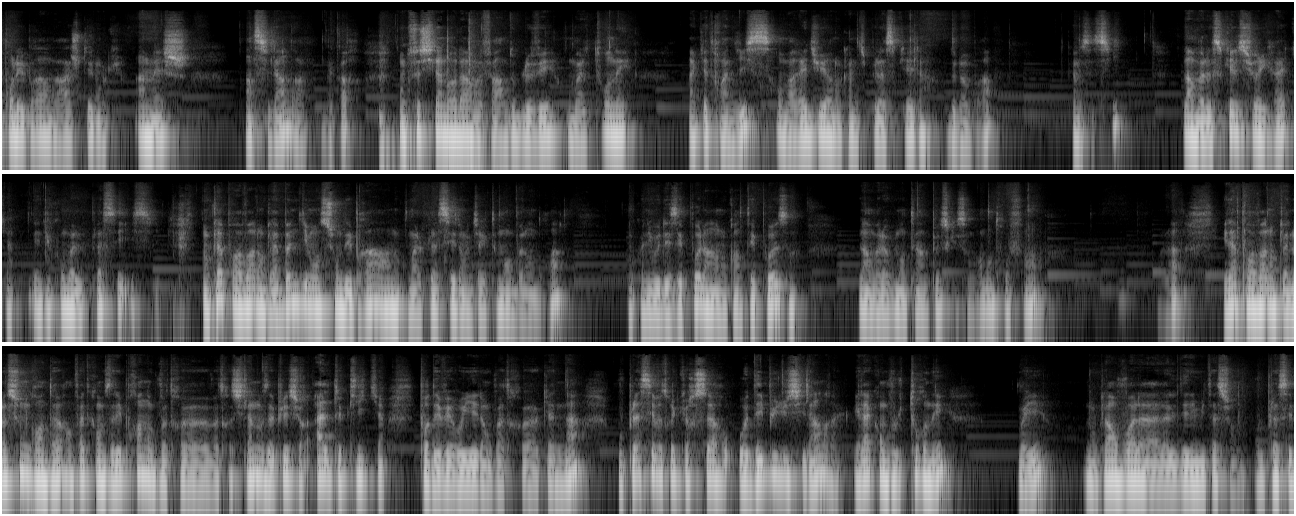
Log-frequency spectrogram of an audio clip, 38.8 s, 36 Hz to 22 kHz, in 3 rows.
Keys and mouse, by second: 14.7 right click, 24.9 right click.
